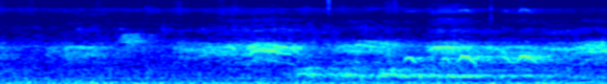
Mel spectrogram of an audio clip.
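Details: A large flock of crows lined up on a rooftop, flying and feeding on flying insects; overlapping hoarse caws blur into a steady chorus with a distant low rumble.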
